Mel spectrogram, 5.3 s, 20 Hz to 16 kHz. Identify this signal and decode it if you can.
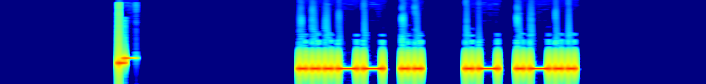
Morse code, heard as a keyed tone, about 25 wpm, 700 Hz. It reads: 3I AL
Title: Winter Field Day Exchanges Encore 25wpm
